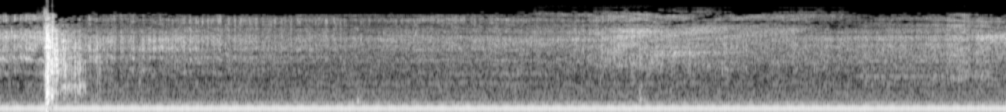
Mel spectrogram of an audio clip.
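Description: Small battery-powered TOMY toy train motor and gearbox running with a steady electric hum. A single sharp plastic knock just under a second in.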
